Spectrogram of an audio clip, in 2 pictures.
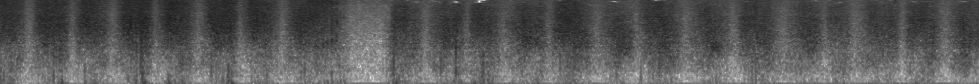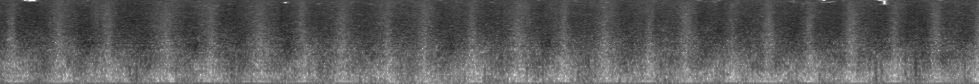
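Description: Fingertips scratch fast along the maroon sleeves of a worn knit sweatshirt. Rapid, steady rasping strokes sound bright and hissy, with a brief pause near the two-second mark before the scratching continues.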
